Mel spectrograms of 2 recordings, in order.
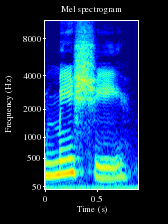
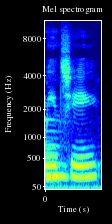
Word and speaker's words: Michi: or Michi but it's it's from my anime days that's why I pronounce it Michi because I see I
